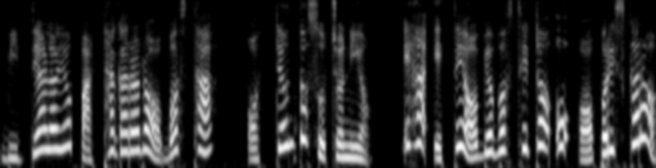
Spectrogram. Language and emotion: Odia, disgusted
